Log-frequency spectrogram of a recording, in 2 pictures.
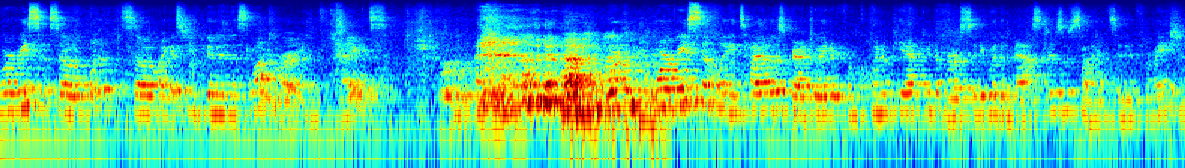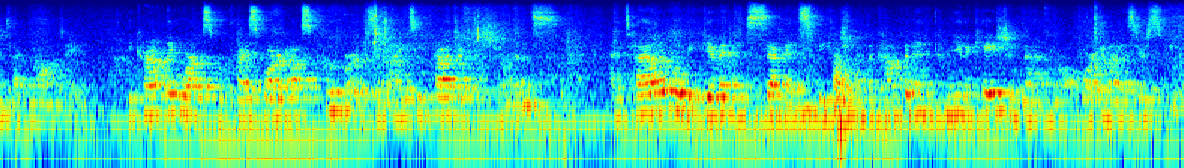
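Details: Adult woman speaking; normal fluent speech.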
